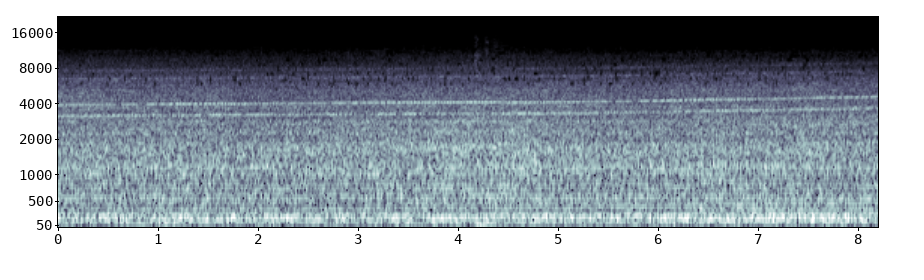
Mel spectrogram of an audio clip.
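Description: A jet engine hums steadily with a high, even whine.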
